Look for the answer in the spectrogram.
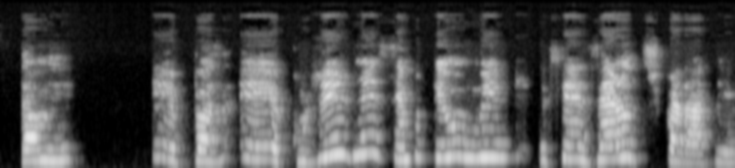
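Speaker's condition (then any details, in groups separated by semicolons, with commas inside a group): Ataxia after brain injury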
